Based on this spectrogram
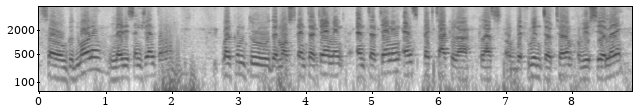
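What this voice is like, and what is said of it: Italian-accented English. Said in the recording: “As you can hear, I'm a Japanese, not really, I'm Italian ... sticking with my Italian one ... my weird accent”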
